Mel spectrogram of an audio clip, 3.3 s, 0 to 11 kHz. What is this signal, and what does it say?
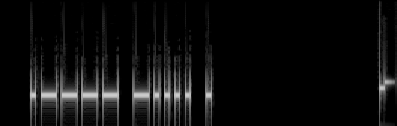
Morse code, heard as a keyed tone, about 28 wpm, 700 Hz. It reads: 16E
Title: Three Challenging Letter-Number Combinations 28wpm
